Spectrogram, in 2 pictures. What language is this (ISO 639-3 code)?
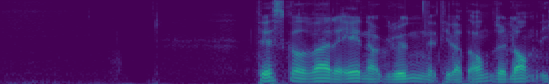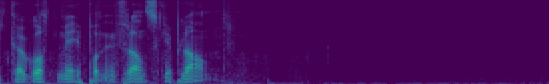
nor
